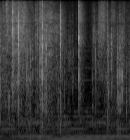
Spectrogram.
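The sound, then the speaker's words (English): Paper rustling and tearing as an envelope is opened: several quiet, scattered crinkles and sharp rips over a steady low hum, with no one talking. “but I guess I have to open it. Also in the envelope, another envelope.”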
